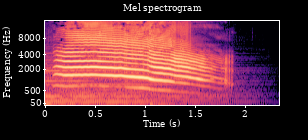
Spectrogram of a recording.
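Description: A villain's evil laugh in an acted voice, drawn out into one long high cry that slides down in pitch, over steady background music. Both stop just before the end.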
